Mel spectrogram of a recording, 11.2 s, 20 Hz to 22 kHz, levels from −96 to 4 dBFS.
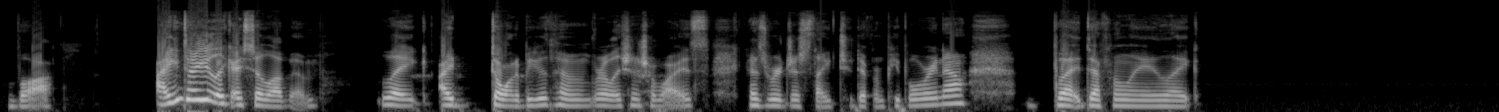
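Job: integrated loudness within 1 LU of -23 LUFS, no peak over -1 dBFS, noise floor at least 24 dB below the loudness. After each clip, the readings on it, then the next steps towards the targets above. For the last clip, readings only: clipped 0.3%; flat tops at -17.0 dBFS; dropouts 2; longest dropout 4.0 ms; loudness -30.0 LUFS; peak -17.0 dBFS; loudness target -23.0 LUFS
-> clip repair -17 dBFS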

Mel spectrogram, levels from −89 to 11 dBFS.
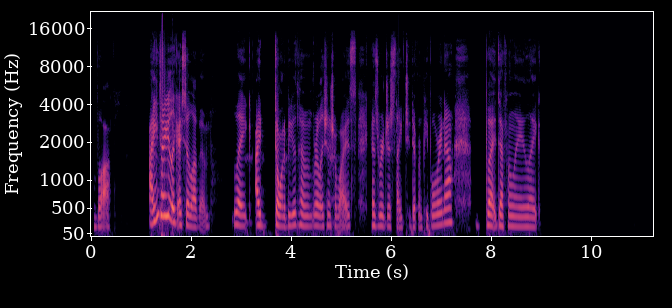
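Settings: clipped 0.0%; dropouts 2; longest dropout 4.0 ms
-> interpolate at 6.15/8.16, 4 ms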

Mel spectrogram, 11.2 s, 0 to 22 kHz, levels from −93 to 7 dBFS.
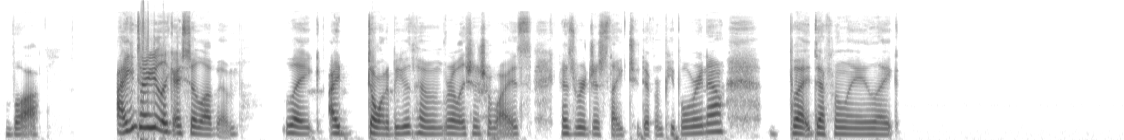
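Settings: dropouts 0; loudness -30.0 LUFS; peak -9.0 dBFS; loudness target -23.0 LUFS
-> gain +7 dB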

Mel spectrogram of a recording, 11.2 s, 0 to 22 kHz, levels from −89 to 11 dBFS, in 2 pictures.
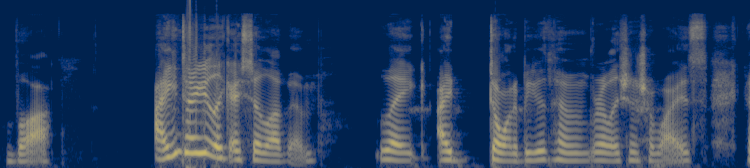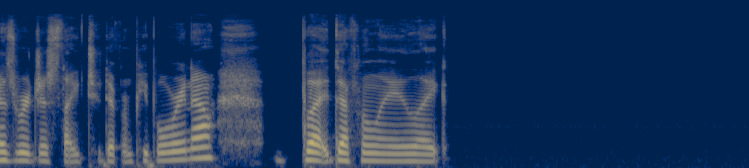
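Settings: loudness -23.0 LUFS; peak -2.0 dBFS; noise floor -81 dBFS

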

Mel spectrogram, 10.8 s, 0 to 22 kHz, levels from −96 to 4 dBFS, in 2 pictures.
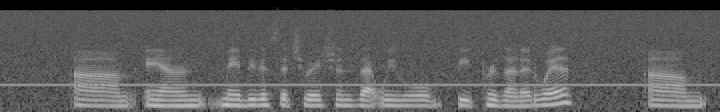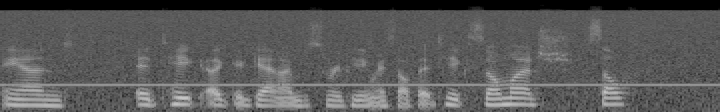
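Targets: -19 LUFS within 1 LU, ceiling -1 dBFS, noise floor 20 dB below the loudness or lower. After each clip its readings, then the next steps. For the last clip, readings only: steady tone 930 Hz; tone level -36 dBFS; noise floor -36 dBFS; noise floor target -47 dBFS; loudness -27.0 LUFS; peak -10.5 dBFS; loudness target -19.0 LUFS
-> notch 930 Hz, Q 30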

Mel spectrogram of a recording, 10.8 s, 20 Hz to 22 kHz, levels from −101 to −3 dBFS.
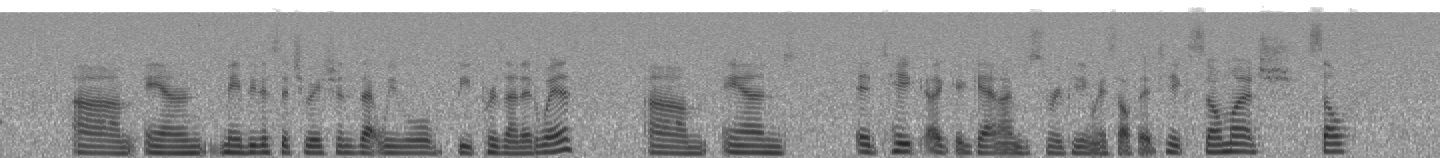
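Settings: steady tone none; noise floor -39 dBFS; noise floor target -48 dBFS
-> noise print and reduce 9 dB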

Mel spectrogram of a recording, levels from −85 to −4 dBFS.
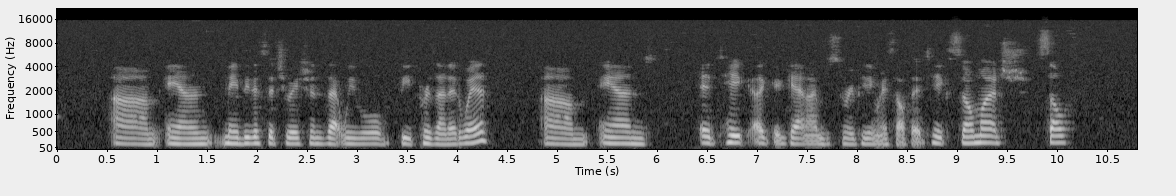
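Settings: noise floor -48 dBFS; loudness -27.5 LUFS; peak -11.5 dBFS; loudness target -19.0 LUFS
-> gain +8.5 dB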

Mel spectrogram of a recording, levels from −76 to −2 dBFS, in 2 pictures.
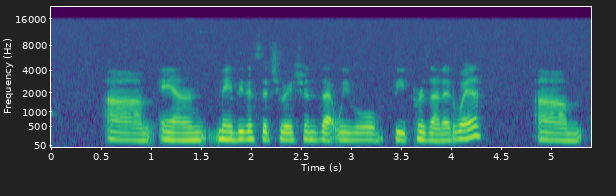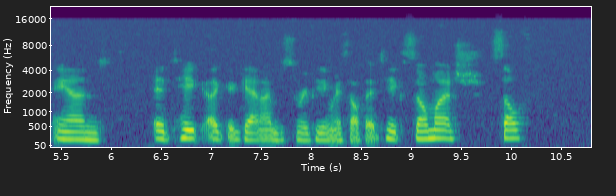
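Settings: loudness -19.0 LUFS; peak -3.0 dBFS; noise floor -40 dBFS

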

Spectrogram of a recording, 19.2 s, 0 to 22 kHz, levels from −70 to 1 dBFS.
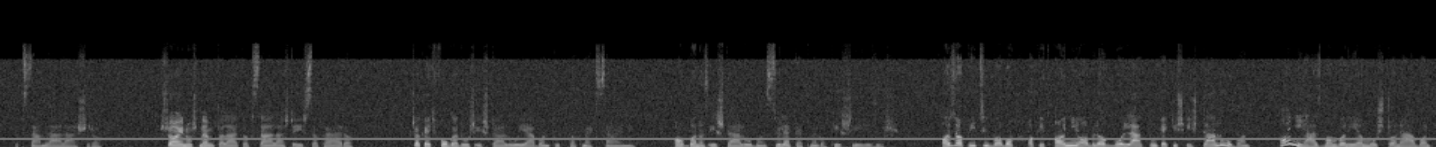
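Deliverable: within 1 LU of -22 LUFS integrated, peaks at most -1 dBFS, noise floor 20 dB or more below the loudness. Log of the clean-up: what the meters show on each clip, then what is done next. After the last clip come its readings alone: steady tone 1300 Hz; tone level -36 dBFS; noise floor -37 dBFS; noise floor target -48 dBFS; loudness -28.0 LUFS; peak -7.5 dBFS; loudness target -22.0 LUFS
-> notch 1300 Hz, Q 30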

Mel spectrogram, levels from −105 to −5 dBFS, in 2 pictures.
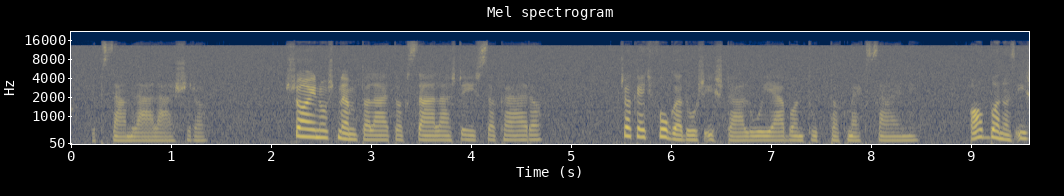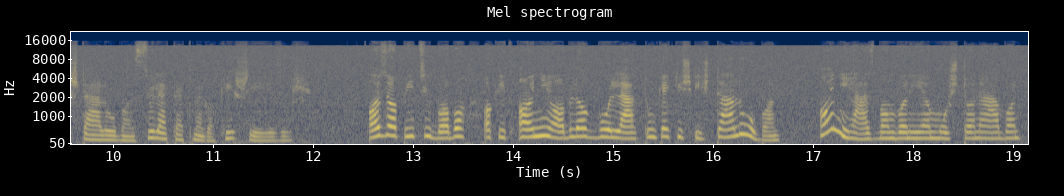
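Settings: steady tone none; noise floor -42 dBFS; noise floor target -49 dBFS
-> denoiser 7 dB, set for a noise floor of -42 dBFS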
